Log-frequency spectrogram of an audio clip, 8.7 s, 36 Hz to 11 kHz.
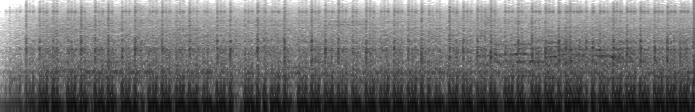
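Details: Audi A4 2.0 TFSI idling with an uneven, lumpy exhaust beat and irregular pops; misfire with suspected over-fuelling, cause unconfirmed.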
